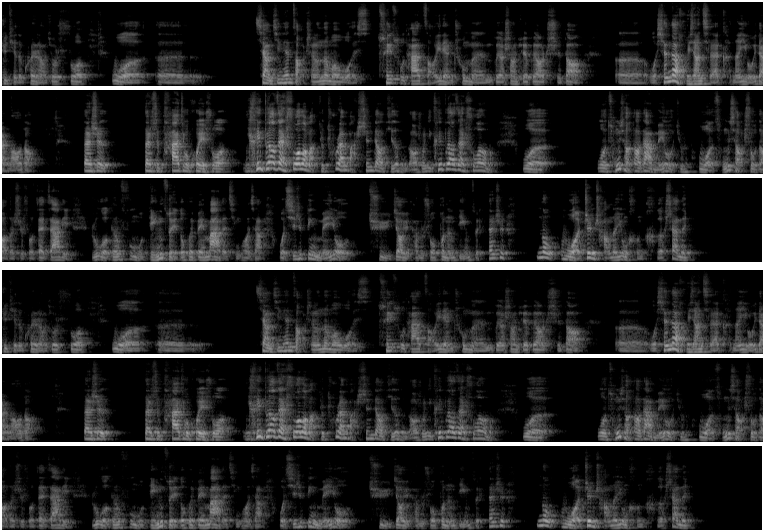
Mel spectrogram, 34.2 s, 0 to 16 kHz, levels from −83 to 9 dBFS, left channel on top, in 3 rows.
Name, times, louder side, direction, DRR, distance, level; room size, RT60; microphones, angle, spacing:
voice 1, 0.0-3.0 3.8-8.8 9.2-11.9 12.2-12.3 12.6-13.0 13.6-19.6 20.4-28.1 28.3-30.5 30.9-33.1, left 2 dB, 35° left, 1.1 m, -36 dB
10.0 x 5.9 x 4.8 m
head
